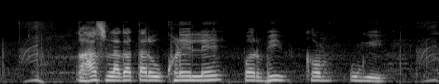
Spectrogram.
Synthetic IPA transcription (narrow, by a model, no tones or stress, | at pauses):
ɡʱasləɡat̪aːɾukʰɽelepəɾbʱikəmuɡe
